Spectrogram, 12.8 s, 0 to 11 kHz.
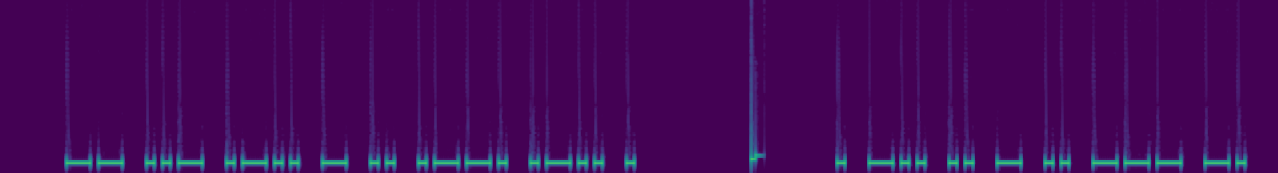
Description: Morse code, heard as a keyed tone, about 15 wpm, 700 Hz. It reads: MULTIPLE EDITION
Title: Sets of 5 Words - New Word Drill - 15wpm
